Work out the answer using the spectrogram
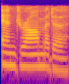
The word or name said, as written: Andromeda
